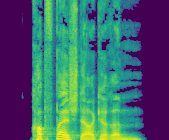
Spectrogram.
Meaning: strong dative masculine/neuter singular comparative degree of kopfballstark
- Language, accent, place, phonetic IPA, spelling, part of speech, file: German, Germany, Berlin, [ˈkɔp͡fbalˌʃtɛʁkəʁəm], kopfballstärkerem, adjective, De-kopfballstärkerem.ogg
